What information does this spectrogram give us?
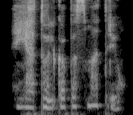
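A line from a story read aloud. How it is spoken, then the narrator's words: Former slave whispering. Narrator (Russian): прошептала бывшая рабыня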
